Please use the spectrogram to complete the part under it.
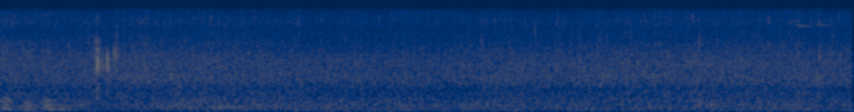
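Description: Muddy floodwater rushes steadily past.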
